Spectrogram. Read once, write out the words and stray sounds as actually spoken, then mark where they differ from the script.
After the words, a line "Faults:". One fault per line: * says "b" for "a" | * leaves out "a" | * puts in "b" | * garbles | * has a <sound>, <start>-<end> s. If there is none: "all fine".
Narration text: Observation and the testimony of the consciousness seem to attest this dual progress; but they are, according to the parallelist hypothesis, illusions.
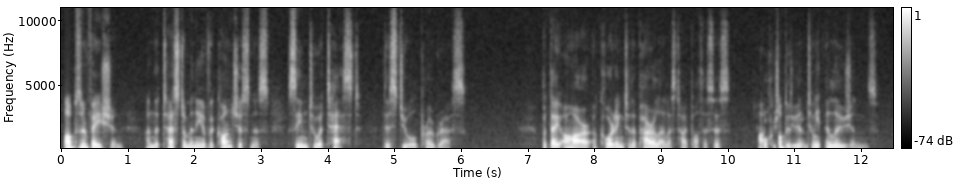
Observation and the testimony of the consciousness seem to attest this dual progress; but they are, according to the parallelist hypothesis, [garbled] illusions.
Faults:
* garbles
